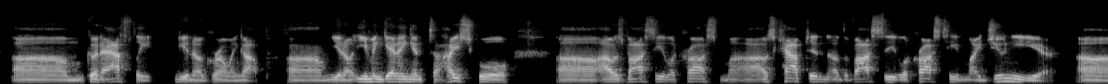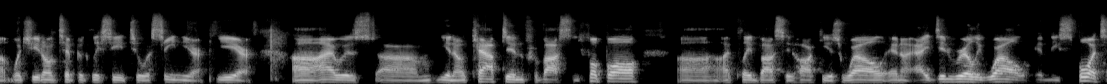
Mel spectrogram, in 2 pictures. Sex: male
